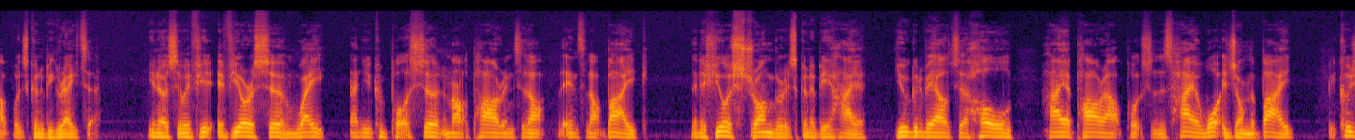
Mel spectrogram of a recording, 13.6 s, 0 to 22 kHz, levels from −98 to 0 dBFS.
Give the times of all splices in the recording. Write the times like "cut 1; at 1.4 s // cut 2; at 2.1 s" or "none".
none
